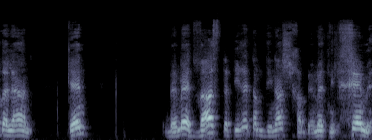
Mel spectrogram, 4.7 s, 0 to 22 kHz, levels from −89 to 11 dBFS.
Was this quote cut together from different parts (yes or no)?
no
